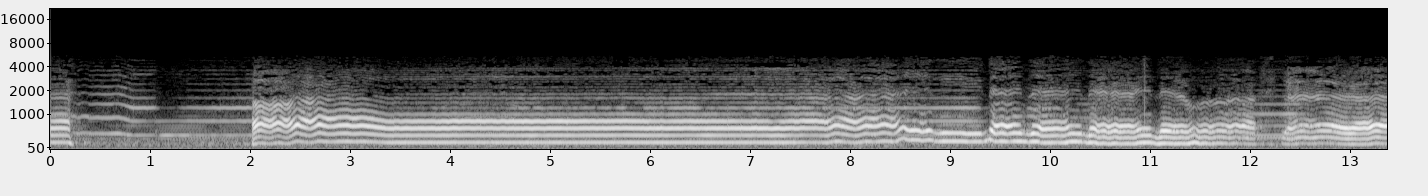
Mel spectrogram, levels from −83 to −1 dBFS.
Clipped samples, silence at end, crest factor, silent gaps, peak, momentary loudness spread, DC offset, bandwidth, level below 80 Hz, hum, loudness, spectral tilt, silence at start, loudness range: under 0.1%; 0 s; 12 dB; none; 0 dBFS; 16 LU; 0.9%; 5 kHz; -48 dBFS; none; -12 LUFS; -13.5 dB/octave; 0 s; 2 LU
